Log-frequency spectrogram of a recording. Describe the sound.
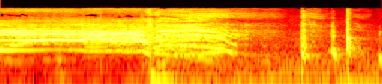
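A voice imitates a hospital patient's scream of pain from an injured arm: a loud, strained, high wail lasting about a second and a half that breaks and fades, then a few short breathy bursts.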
